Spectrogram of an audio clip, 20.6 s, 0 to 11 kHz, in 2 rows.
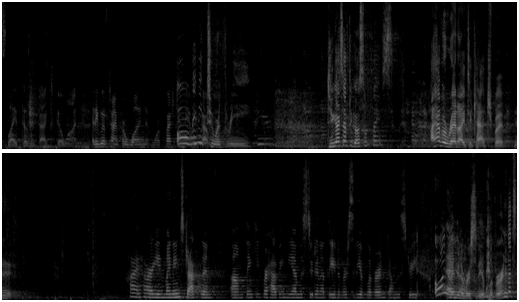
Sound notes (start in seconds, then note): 5.4 audience laughs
